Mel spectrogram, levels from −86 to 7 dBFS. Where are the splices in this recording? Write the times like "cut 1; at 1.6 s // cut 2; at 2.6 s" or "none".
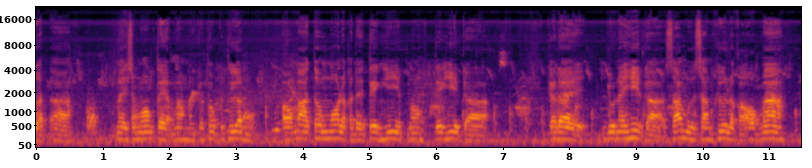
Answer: cut 1; at 3.6 s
